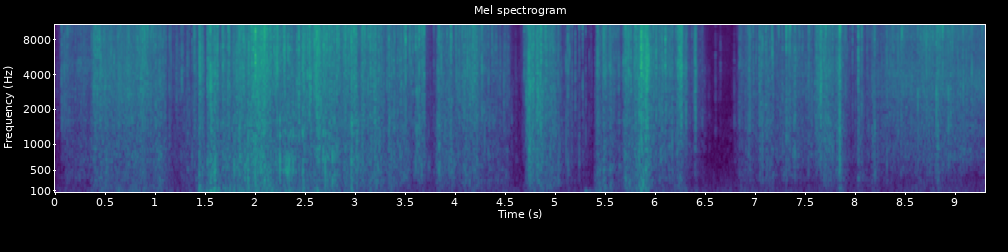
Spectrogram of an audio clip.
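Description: Fingertips with long red nails smooth and rub across a thin teal tissue paper sheet lying flat on a table. The result is a continuous, bright, papery crinkling and hiss, nearly all high-frequency with almost no low end, rising and falling in waves with a few brief pauses.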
